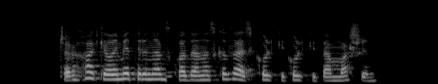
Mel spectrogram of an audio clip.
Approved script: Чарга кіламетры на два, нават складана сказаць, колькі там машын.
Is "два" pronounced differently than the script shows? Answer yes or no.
yes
